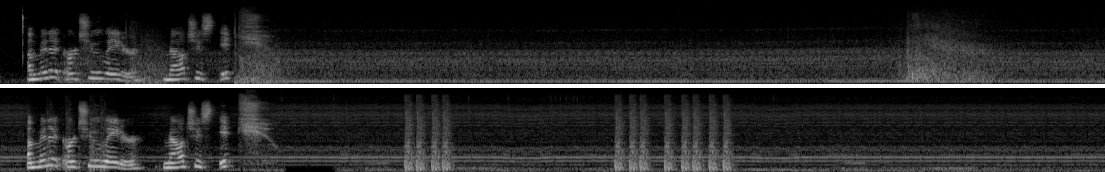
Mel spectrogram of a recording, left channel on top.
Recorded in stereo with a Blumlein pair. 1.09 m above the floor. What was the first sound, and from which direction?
A woman speaking, 55° right.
